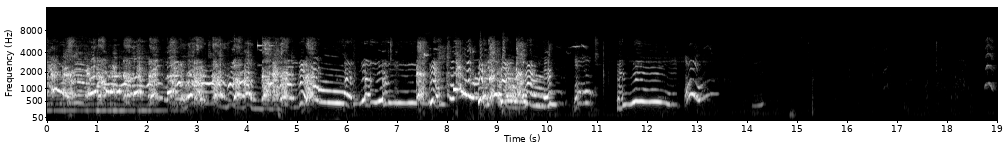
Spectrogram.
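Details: Village dog calling loudly: dense overlapping howls and barks, many harmonic wavering tones sliding up and down, rapid for ten seconds, then thinning to a few falling howls before silence.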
